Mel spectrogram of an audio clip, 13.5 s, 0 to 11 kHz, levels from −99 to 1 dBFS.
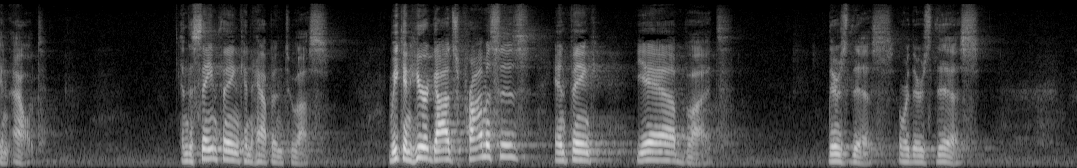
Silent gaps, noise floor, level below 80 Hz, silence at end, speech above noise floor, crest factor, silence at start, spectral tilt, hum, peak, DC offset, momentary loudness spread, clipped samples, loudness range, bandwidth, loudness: none; -61 dBFS; -72 dBFS; 1.25 s; 37 dB; 22 dB; 0 s; -6 dB/octave; none; -4 dBFS; under 0.1%; 23 LU; under 0.1%; 10 LU; 10 kHz; -24 LUFS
